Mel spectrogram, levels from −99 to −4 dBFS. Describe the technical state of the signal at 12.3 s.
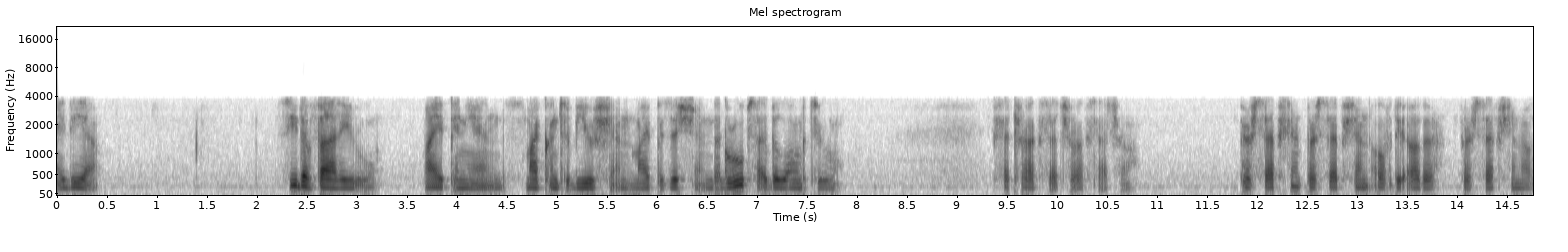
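At 12.26 to 12.31 s, two consecutive codec frames failed to arrive intact. This is lost GSM frames, spanning about 40 ms, which fits two standard 20 ms frames. The decoder concealed the gap by reusing the vocal-tract and excitation settings of the last good frame. Across those 40 ms the speech is frozen into a brief, rough, metallic ring instead of carrying on.

Throughout, including at this moment, the speech passes through the GSM full-rate codec. It rebuilds the voice from a vocal-tract model driven by sparse, regularly spaced pulses, at a rate that fits 13 kbps, and the line band runs only from 250 Hz to 3.6 kHz. The damage is plainly audible: a buzzy, gravelly roughness on the voice, with no low bass and no upper brightness.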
